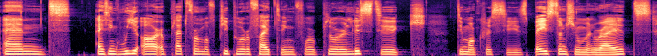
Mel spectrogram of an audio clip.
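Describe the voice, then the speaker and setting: A woman's voice: deep voice, flat delivery, measured pace, warm tone, smooth, dry recording, clean studio sound. A young woman from Austria speaking earnestly as a panelist, restarting phrases as she thinks aloud. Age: young adult. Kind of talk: panel discussion.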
